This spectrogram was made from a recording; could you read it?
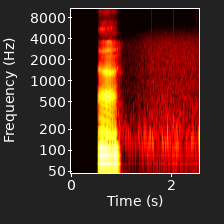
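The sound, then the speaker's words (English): A short, loud voiced burst gives way to a steady, moderately loud microphone static hiss with faint scattered clicks, lasting about two seconds with no talking over it. “I've got a little static in my mic, or maybe something wrong here on our end.”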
